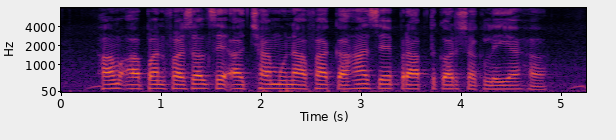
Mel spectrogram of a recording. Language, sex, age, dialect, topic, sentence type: Magahi, male, 41-45, Western, agriculture, question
